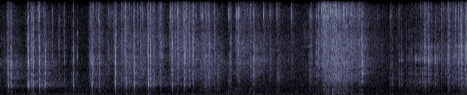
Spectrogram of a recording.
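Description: A yellow, dry, solid bar of soap, pre-scored in a grid and held in the palm, is sliced with a metal blade, releasing small crunchy cubes. Bright, dry crackling clicks and snaps come in quick irregular bursts, with a longer crunching scrape partway through.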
